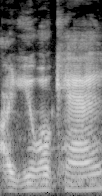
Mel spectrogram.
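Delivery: low, hushed voice, almost a half-whisper. Retelling a man who walked over with his two kids asking, lowered near-half-whisper. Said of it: "he kind of lowers his voice like he's whispering almost".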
